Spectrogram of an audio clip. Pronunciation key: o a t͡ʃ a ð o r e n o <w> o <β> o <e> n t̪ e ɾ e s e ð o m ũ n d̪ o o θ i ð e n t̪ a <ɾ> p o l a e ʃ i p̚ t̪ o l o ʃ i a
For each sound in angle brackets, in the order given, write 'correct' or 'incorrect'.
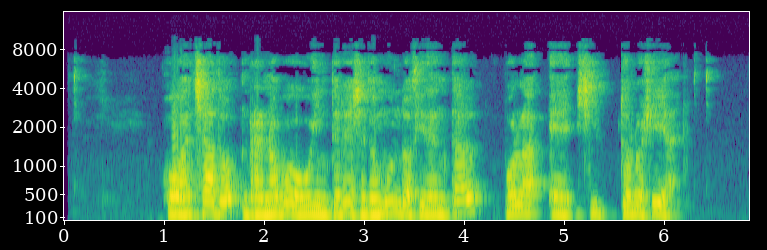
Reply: incorrect: β, incorrect: w, incorrect: i, incorrect: l

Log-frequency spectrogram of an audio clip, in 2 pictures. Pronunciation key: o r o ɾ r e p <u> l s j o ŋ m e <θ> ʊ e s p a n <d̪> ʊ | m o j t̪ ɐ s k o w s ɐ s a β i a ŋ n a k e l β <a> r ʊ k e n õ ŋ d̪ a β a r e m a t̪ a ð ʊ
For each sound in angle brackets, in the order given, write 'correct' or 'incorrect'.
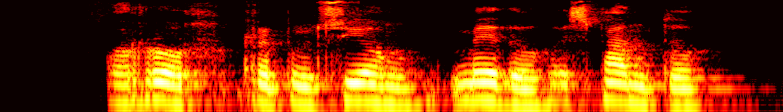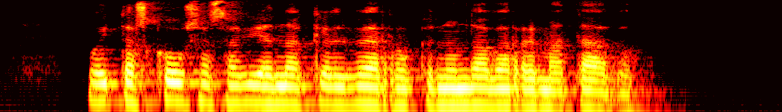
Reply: correct, incorrect: ð, incorrect: t̪, incorrect: ɛ

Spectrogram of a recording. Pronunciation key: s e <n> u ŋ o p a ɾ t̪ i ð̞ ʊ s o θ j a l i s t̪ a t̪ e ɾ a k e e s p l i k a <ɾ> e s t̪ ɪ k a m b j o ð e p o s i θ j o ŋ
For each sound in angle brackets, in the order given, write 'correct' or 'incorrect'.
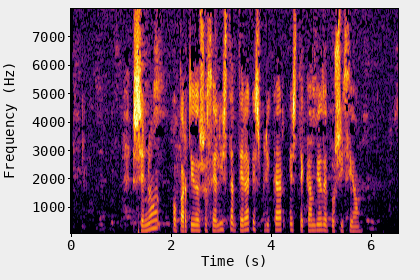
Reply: correct, correct

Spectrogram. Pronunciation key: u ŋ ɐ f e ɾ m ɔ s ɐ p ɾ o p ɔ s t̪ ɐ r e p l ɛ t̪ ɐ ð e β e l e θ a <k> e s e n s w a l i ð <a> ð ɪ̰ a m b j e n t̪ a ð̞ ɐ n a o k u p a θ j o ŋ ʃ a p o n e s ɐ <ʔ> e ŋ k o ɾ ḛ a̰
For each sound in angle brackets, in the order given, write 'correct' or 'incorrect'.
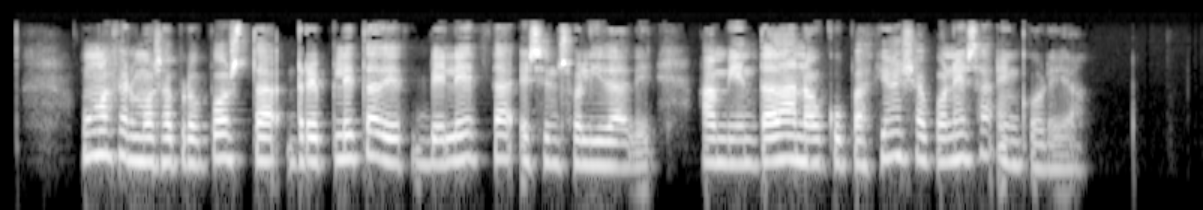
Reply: incorrect: ʔ, correct, correct

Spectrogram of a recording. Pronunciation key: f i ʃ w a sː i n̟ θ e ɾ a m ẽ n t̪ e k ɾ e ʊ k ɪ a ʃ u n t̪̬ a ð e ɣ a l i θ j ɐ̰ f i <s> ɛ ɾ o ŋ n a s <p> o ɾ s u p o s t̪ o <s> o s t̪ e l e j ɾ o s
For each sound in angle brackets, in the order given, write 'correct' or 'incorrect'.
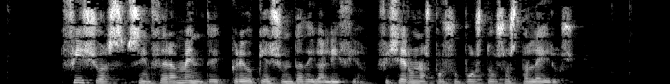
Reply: incorrect: ʃ, correct, correct

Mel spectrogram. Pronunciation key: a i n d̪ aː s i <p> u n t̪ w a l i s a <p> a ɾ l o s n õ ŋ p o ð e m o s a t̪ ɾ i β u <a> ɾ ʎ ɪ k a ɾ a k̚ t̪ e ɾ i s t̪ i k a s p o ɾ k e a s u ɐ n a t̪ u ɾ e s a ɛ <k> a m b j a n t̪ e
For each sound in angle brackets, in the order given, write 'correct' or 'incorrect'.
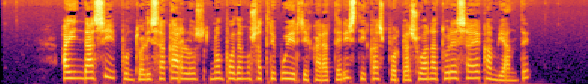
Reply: correct, incorrect: k, incorrect: i, correct

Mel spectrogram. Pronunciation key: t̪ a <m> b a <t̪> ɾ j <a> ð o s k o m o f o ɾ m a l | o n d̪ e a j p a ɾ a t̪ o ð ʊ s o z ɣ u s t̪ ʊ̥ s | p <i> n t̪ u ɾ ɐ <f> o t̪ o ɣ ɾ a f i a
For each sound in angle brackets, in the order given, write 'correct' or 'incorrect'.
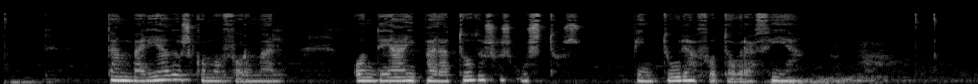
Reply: correct, incorrect: none, correct, correct, correct

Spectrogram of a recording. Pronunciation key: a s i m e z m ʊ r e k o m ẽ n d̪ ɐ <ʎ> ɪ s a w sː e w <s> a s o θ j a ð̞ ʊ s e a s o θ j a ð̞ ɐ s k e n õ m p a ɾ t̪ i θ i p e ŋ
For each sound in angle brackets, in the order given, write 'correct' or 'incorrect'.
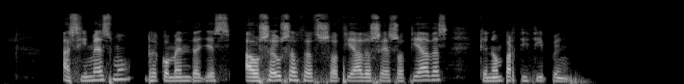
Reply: correct, correct

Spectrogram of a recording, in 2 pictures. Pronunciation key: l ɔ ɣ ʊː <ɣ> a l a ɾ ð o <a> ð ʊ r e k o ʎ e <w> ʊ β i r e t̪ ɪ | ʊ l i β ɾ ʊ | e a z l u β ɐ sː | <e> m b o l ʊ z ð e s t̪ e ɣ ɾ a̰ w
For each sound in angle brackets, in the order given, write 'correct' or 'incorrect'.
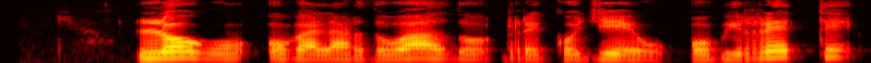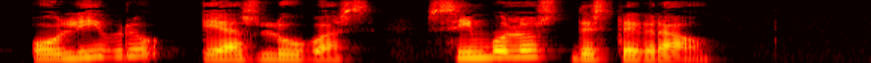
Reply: correct, correct, correct, incorrect: i

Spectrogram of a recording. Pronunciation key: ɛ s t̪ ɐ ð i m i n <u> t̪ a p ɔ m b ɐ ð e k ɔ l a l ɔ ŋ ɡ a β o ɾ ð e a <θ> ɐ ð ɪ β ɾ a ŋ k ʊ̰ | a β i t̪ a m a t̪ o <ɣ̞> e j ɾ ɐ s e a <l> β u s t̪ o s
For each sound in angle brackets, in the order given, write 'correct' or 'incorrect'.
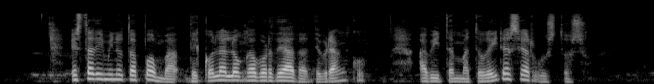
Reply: correct, incorrect: ð, correct, incorrect: ɾ

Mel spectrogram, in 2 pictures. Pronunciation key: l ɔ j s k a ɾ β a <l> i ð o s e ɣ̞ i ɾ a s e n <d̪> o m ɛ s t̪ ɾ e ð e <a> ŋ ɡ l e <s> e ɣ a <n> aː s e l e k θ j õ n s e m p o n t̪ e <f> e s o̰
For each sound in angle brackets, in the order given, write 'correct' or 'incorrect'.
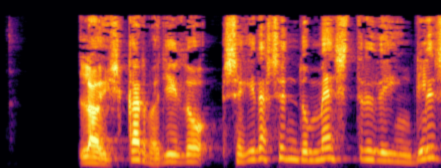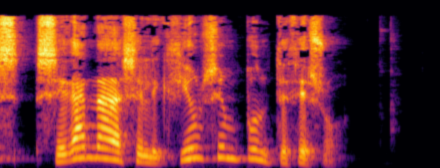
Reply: incorrect: ʎ, correct, incorrect: i, incorrect: sː, correct, incorrect: θ

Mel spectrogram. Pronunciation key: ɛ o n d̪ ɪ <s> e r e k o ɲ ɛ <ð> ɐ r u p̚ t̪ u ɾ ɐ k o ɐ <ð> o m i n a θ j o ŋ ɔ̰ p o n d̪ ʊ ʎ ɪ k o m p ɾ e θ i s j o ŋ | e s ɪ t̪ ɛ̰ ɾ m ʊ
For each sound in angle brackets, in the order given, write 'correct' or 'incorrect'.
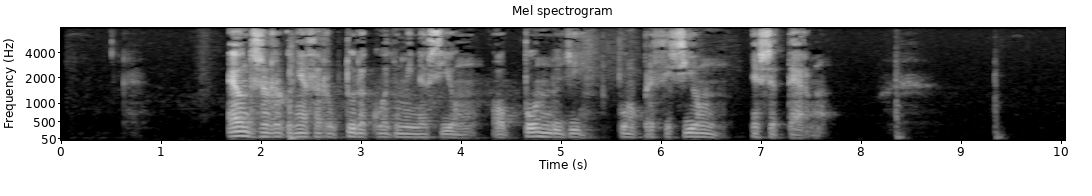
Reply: correct, incorrect: θ, correct

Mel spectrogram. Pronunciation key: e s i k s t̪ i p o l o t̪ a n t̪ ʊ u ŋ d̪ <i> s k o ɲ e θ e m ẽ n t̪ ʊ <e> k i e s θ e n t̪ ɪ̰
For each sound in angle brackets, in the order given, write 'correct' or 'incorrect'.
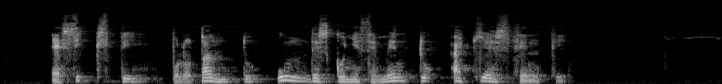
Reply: incorrect: e, incorrect: a

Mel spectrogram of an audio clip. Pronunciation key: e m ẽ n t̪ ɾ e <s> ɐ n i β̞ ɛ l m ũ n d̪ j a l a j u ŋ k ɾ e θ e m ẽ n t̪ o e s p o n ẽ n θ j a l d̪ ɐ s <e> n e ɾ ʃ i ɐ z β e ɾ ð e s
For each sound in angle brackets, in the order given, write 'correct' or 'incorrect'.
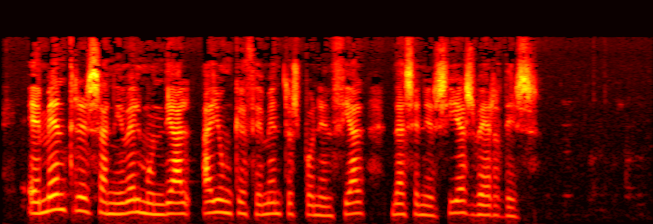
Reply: correct, correct

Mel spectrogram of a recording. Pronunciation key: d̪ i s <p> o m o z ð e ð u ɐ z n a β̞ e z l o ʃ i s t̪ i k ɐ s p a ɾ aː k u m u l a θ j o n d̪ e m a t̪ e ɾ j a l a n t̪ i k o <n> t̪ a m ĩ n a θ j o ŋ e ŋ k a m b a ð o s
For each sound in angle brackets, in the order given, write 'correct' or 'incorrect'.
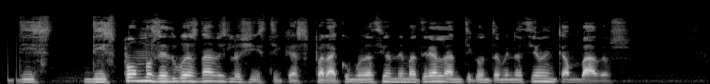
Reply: correct, correct

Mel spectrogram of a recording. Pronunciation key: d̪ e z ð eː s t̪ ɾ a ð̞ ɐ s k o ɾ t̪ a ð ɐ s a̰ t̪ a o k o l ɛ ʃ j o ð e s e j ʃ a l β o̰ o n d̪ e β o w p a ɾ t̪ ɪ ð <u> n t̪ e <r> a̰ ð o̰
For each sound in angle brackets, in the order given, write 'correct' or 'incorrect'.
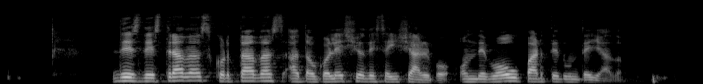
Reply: correct, incorrect: ʎ

